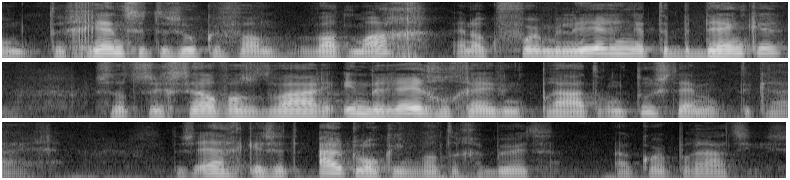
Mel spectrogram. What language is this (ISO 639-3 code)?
nld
